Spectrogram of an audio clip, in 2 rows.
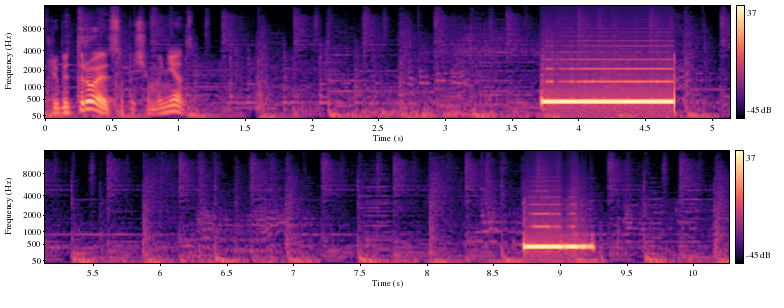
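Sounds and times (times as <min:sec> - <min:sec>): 
speech: 0:00.0 - 0:01.5
telephone ringback tone while calling a restaurant: 0:03.7 - 0:04.8, 0:08.7 - 0:09.3.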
